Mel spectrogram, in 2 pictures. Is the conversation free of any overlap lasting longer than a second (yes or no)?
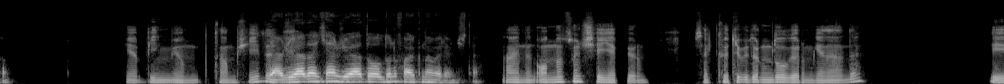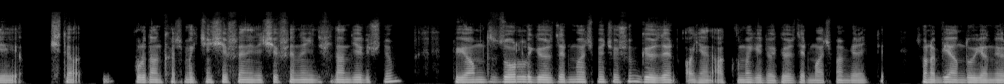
yes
